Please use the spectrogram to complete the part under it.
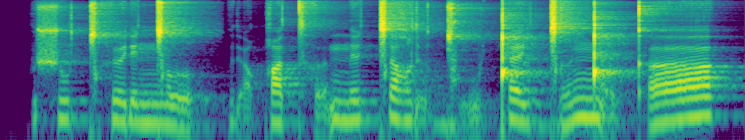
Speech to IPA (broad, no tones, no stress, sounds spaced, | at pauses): ʃ u ǀʰ ʏ ɾʲ ɛ ŋ͡ǀ ʊ | ɾʲ ṵ q ɐ tʰ ə̰ n ɪ ǀ ɪ ʁ ɾʲ ṵ ɡ͡ǀ ṵ ǃ ɛ lʲ ɡ͡ǀ ə ŋ͡ǃ ɛ̰ kʼ ɐ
